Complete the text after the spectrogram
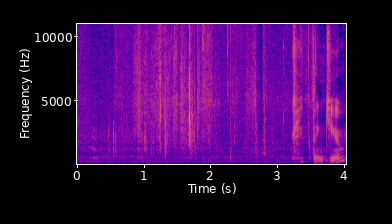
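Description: Paper rustles in someone's hands.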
